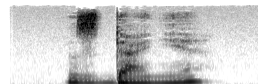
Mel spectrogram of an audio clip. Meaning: building, edifice, structure
- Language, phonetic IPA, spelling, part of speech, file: Russian, [ˈzdanʲɪje], здание, noun, Ru-здание.ogg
